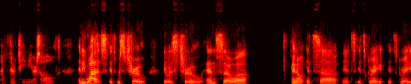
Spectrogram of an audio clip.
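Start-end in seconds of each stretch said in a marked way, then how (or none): 0.0-1.2 hushed, very quiet, secretive whisper. Retelling how a mentor leaned forward and shared a secret: imitating whispering. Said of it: "and he whispered to me".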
